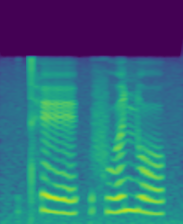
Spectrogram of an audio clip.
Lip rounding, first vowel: unrounded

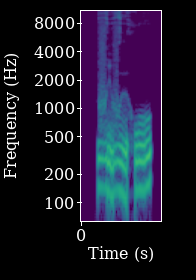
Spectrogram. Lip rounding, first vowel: unrounded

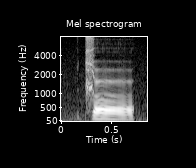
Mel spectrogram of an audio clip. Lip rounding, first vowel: rounded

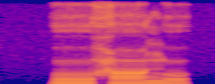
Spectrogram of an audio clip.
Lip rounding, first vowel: rounded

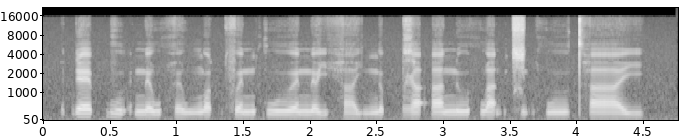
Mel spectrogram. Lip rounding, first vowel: unrounded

